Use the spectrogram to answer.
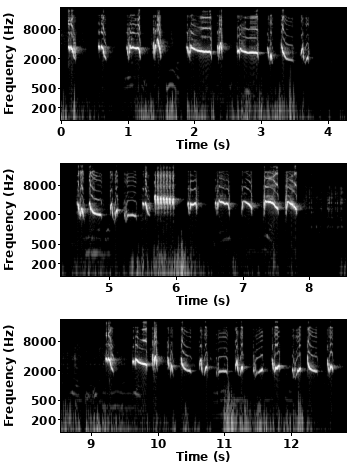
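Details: Long 'gacor' performance of a greater green leafbird used to prompt untrained birds into song: sustained runs of ringing, hooked whistles, occasional harsh rasping notes, short pauses, and intermittent low rumbling background noise.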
